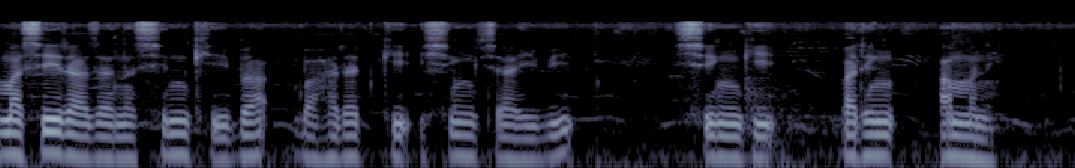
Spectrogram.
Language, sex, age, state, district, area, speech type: Manipuri, male, 45-60, Manipur, Churachandpur, rural, read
